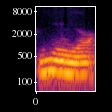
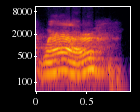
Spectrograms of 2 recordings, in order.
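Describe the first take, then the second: First: The vowel sounds like a rounded 'o'. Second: The vowel sounds like an open 'a'. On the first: The speaker calls it right. "you say or like an o, close o" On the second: The speaker calls it wrong. "you don't say where"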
